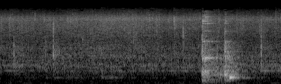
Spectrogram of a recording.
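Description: Vegetables sweat in a pan for a pasta sauce with a continuous gentle sizzle, then a brief burst of louder crackling and utensil scraping near the end.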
